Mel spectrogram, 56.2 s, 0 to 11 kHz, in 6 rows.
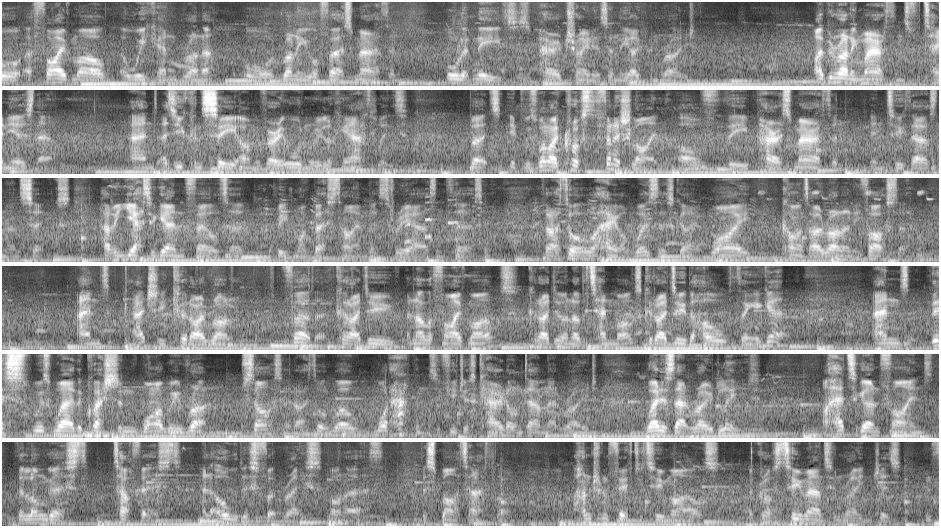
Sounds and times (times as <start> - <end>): Speech: 0.0 - 6.9, 8.1 - 9.9, 10.6 - 13.4, 14.0 - 27.8, 28.9 - 36.0, 36.8 - 45.0, 45.7 - 52.0, 52.6 - 56.2
Music: 0.0 - 56.2
Outside, rural or natural: 0.0 - 56.2.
